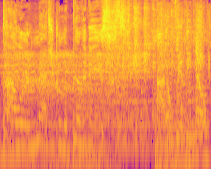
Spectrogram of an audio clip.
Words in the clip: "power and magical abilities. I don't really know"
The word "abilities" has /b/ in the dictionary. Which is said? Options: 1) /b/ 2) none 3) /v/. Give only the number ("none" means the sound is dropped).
1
